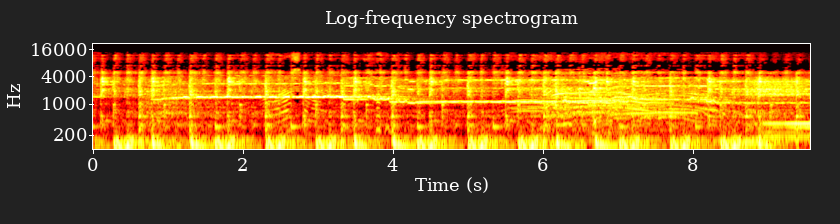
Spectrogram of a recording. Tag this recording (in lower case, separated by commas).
speech, music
